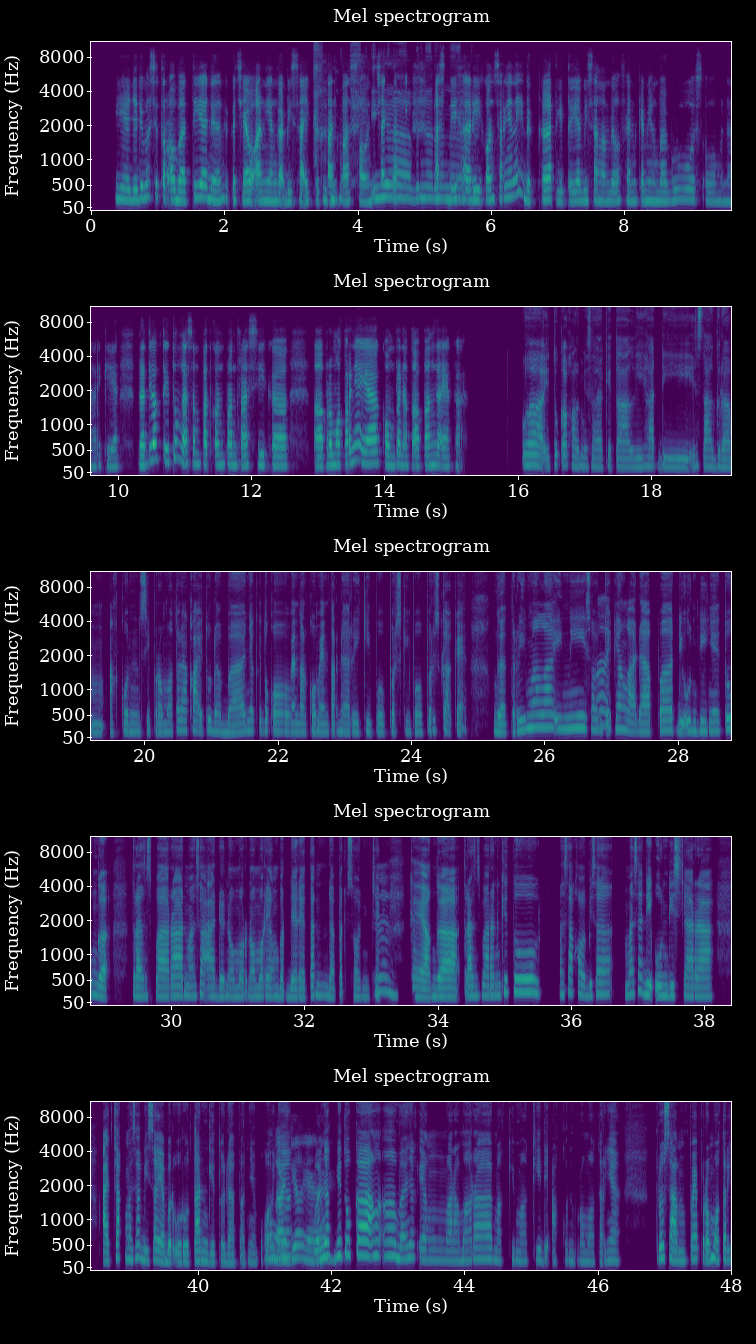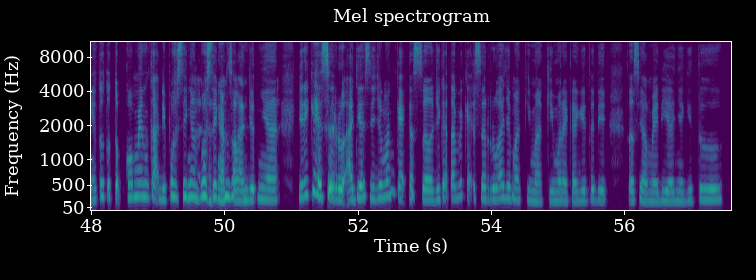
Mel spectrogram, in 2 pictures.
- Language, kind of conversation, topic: Indonesian, podcast, Apa pengalaman menonton konser paling berkesan yang pernah kamu alami?
- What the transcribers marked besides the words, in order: chuckle; in English: "sound check"; in English: "fancam"; tapping; in English: "sound check-nya"; in English: "sound check"; chuckle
